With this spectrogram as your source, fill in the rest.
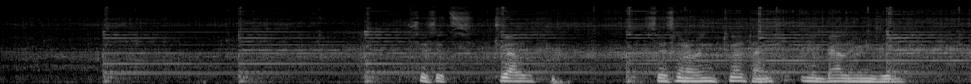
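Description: A wall clock strikes the hour with ringing gong tones.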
